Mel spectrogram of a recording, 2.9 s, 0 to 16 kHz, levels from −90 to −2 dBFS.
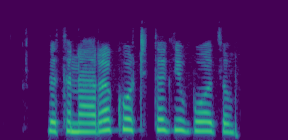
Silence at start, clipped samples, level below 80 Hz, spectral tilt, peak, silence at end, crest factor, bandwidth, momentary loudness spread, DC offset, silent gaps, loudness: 0.5 s; under 0.1%; -84 dBFS; -5 dB/octave; -16 dBFS; 0.5 s; 16 dB; 7.6 kHz; 7 LU; under 0.1%; 1.50-1.55 s; -31 LUFS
